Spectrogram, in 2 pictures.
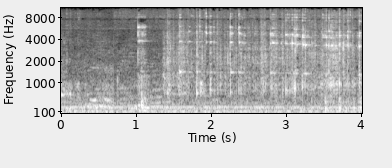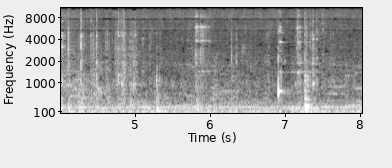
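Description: Ice cubes clatter and clink into a glass jar.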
